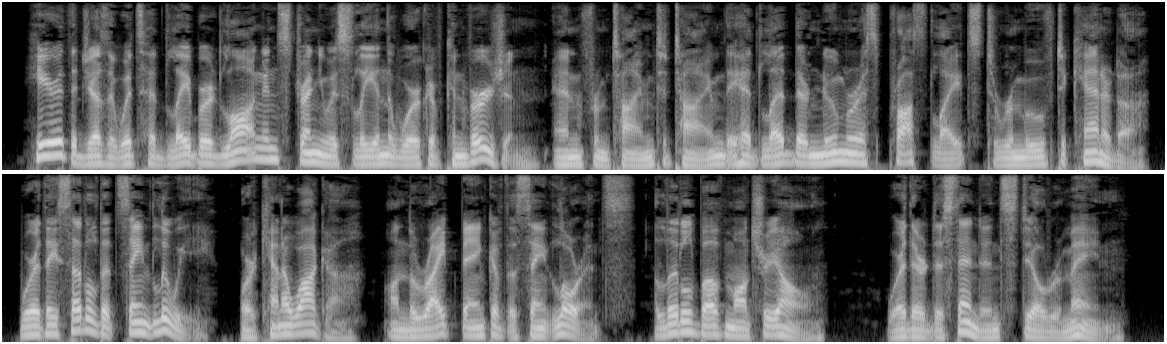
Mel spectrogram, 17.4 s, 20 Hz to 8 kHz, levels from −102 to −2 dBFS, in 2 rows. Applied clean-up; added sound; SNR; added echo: none; none; none; none.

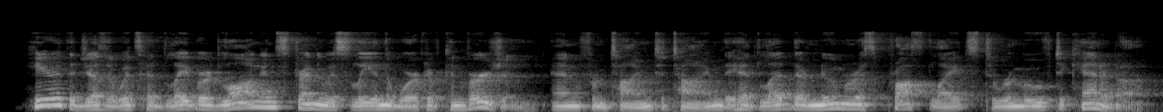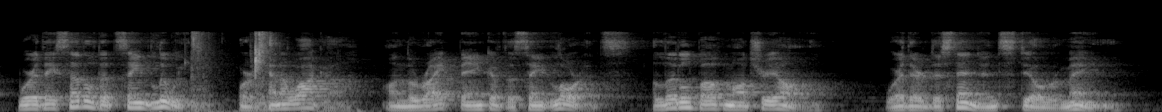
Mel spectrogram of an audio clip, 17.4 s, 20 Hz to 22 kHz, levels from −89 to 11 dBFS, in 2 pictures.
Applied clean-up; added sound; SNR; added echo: none; Splash, splatter; 16 dB; reverberation time 0.7 s.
